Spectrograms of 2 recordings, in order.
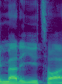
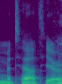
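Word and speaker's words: Mata'utia: say it that's it they used to be mad at Utah and then they changed it to matatio yeah sioni yep Club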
